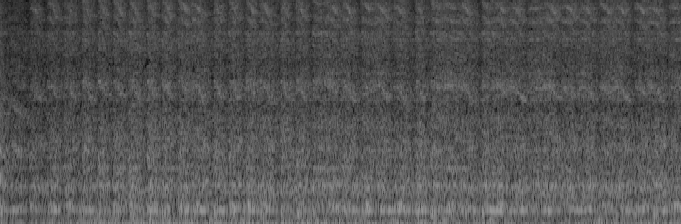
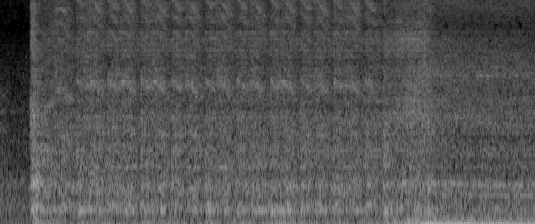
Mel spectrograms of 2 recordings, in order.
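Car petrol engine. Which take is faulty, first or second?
first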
